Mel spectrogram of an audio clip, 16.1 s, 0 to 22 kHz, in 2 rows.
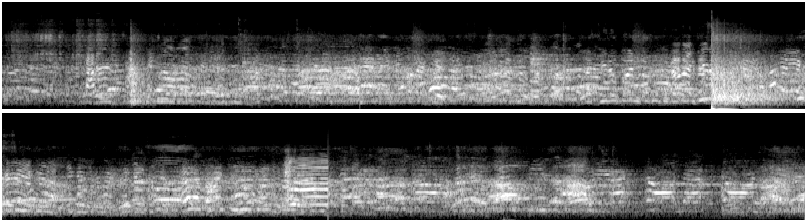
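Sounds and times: loud explosion bang: 0:07.1 - 0:08.4
crowd of men shouting: 0:07.8 - 0:16.0.

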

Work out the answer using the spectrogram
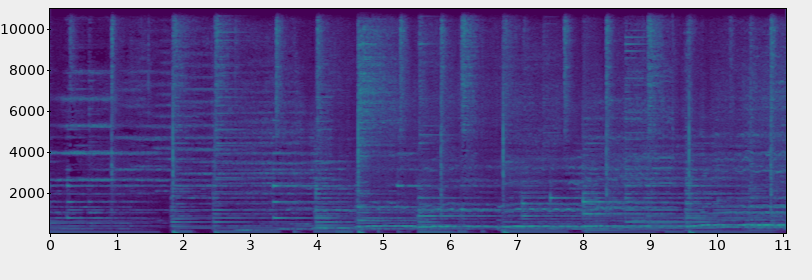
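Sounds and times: instrumental backing track: 0:00.0 - 0:11.0.

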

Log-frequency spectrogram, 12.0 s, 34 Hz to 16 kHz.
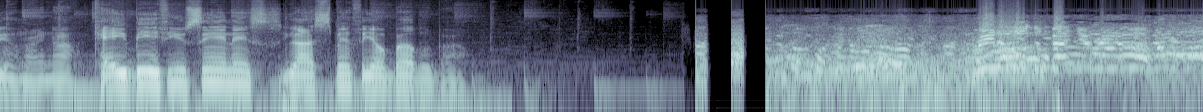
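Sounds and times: crowd chatter: 0:07.7 - 0:12.0.

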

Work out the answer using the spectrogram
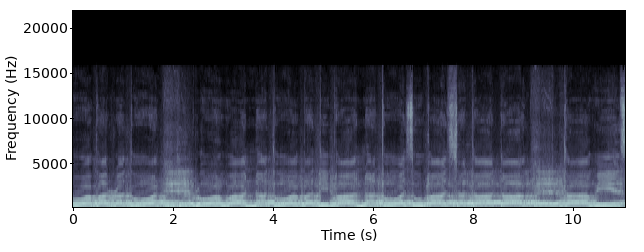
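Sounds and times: monks chanting in unison: 0:00.0 - 0:11.0.

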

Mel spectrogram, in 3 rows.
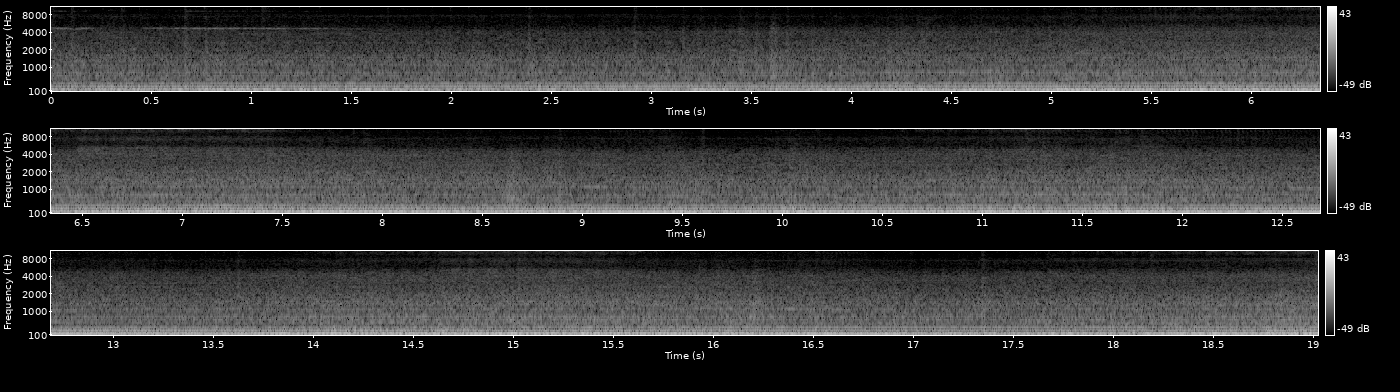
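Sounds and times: bus engine drone: 0:00.0 - 0:19.0
road and tyre noise: 0:00.0 - 0:19.0.

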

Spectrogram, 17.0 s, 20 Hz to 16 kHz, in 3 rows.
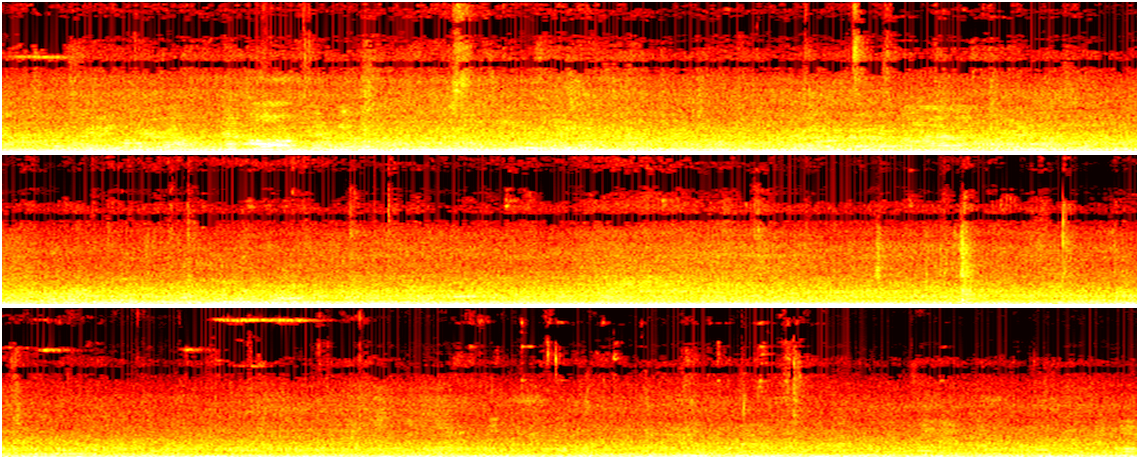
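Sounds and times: road traffic rumble: 0:00.0 - 0:17.0.

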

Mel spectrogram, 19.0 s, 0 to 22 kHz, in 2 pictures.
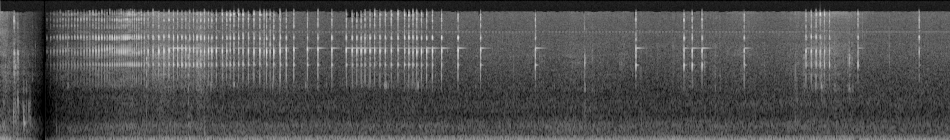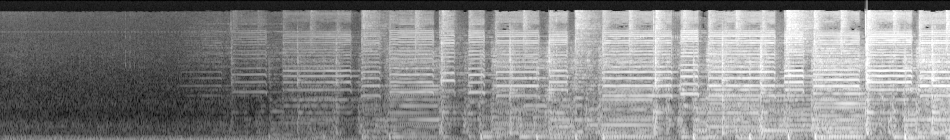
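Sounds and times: fishing reel gears whirring: 0:00.5 - 0:04.7
fishing reel clicks: 0:00.5 - 0:05.4, 0:06.3 - 0:08.7.

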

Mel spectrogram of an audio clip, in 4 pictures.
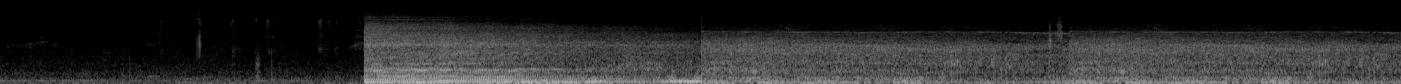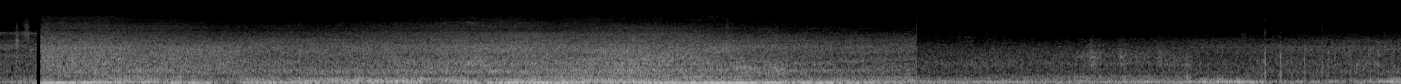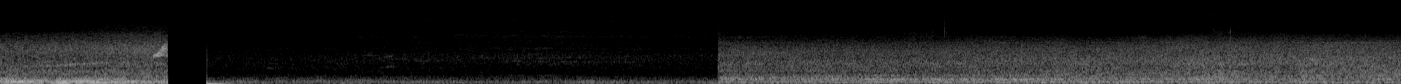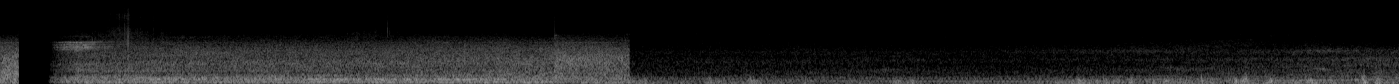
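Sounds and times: road traffic: 0:00.0 - 0:56.0
low rumble: 0:03.6 - 0:10.1.

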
